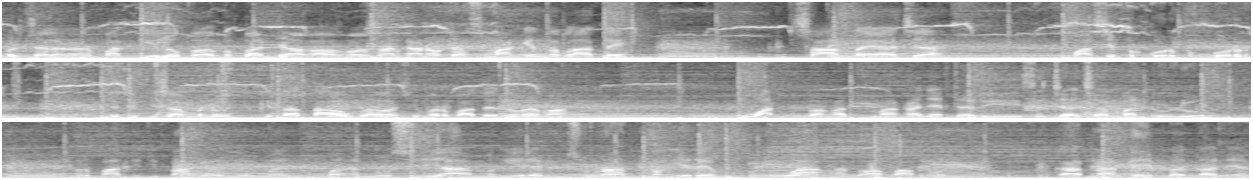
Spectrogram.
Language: Indonesian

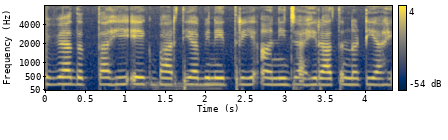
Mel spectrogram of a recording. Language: Marathi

